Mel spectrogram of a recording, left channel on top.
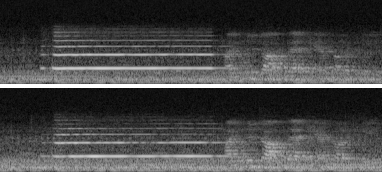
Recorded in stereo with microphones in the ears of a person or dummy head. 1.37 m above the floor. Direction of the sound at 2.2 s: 20° left (ahead or behind).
